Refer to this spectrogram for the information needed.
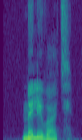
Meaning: to pour (liquid into a container)
- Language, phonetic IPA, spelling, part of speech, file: Russian, [nəlʲɪˈvatʲ], наливать, verb, Ru-наливать.ogg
